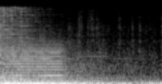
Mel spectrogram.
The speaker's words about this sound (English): the boiler of the hearse reaches maximum pressure and explodes.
